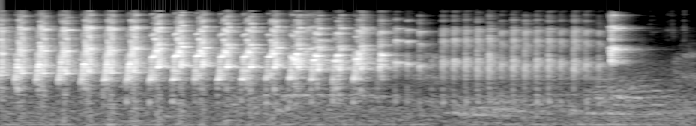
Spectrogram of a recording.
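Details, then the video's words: Ngekek panjang from a fighter lovebird, a long trill meant to rile other lovebirds. Loud, rapid chattering notes pour out, then soften and fade after about three seconds. One sharp closing chirp ends the run before quiet. "SUARA BURUNG LOVEBIRD NGEKEK PANJANG, GACOR FIGHTER PANCING EMOSI"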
